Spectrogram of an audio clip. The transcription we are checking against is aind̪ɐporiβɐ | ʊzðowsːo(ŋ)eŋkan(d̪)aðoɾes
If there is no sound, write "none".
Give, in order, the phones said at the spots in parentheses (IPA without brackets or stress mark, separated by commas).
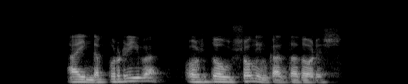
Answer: ŋ, t̪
